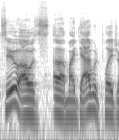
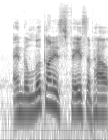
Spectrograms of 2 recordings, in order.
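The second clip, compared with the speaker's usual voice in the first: ordinary delivery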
